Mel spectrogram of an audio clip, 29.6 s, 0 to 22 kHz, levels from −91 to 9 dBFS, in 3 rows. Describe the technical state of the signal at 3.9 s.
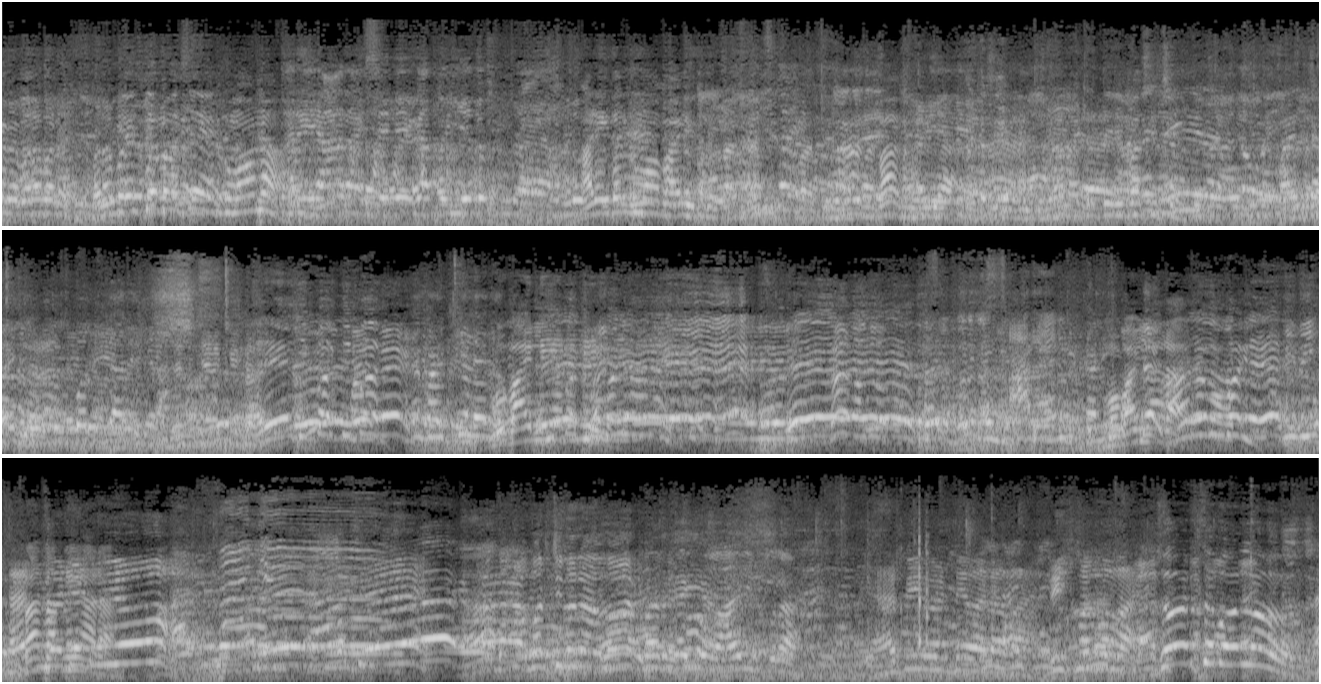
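At 3.9 s the audio is still in the adaptive stream's low-bitrate start, which runs from 0.0 to 6.0 s. The player begins on a cheap version to start fast. Treble is thin or synthetic and codec artefacts are strong, which fits about 24 kbit/s. At 6.0 s quality jumps cleanly, with no gap.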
